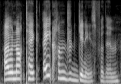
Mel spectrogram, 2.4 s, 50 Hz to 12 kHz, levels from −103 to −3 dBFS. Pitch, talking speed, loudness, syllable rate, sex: 230 Hz, 225 wpm, -17 LUFS, 5.4 syllables/s, female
